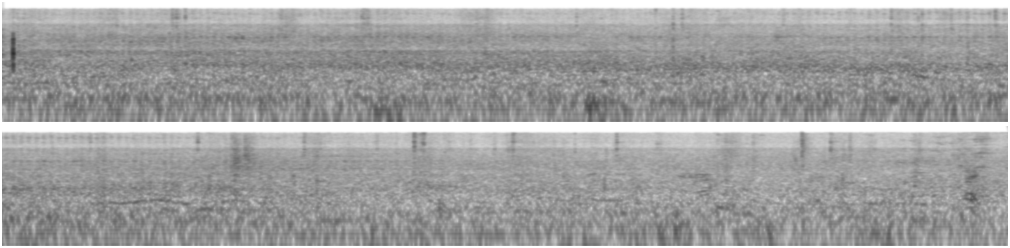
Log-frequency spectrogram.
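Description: Traffic rumbles steadily along a street outdoors.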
